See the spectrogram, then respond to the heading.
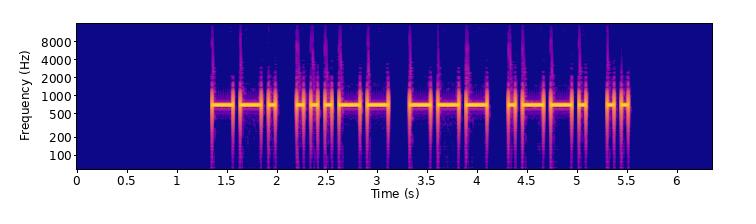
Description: Morse code, heard as a keyed tone, about 17 wpm, 700 Hz. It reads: G3OPI
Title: DXCC-100 Call Signs - 5 Characters - 17wpm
